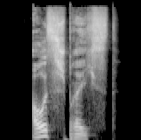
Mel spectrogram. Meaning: second-person singular dependent present of aussprechen
- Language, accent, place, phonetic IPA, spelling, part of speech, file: German, Germany, Berlin, [ˈaʊ̯sˌʃpʁɪçst], aussprichst, verb, De-aussprichst.ogg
